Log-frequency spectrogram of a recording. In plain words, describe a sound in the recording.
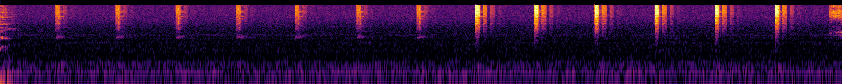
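A countdown timer beeps once every second.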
